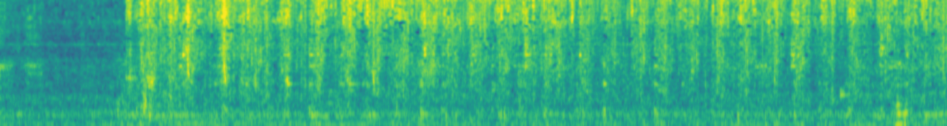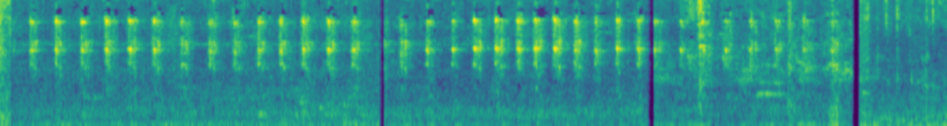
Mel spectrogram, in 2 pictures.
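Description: Wet squishing and crackling of raw meat strips being mixed by hand with salt, chilli powder and turmeric. This stops abruptly and a quick, regular high chirping takes over.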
